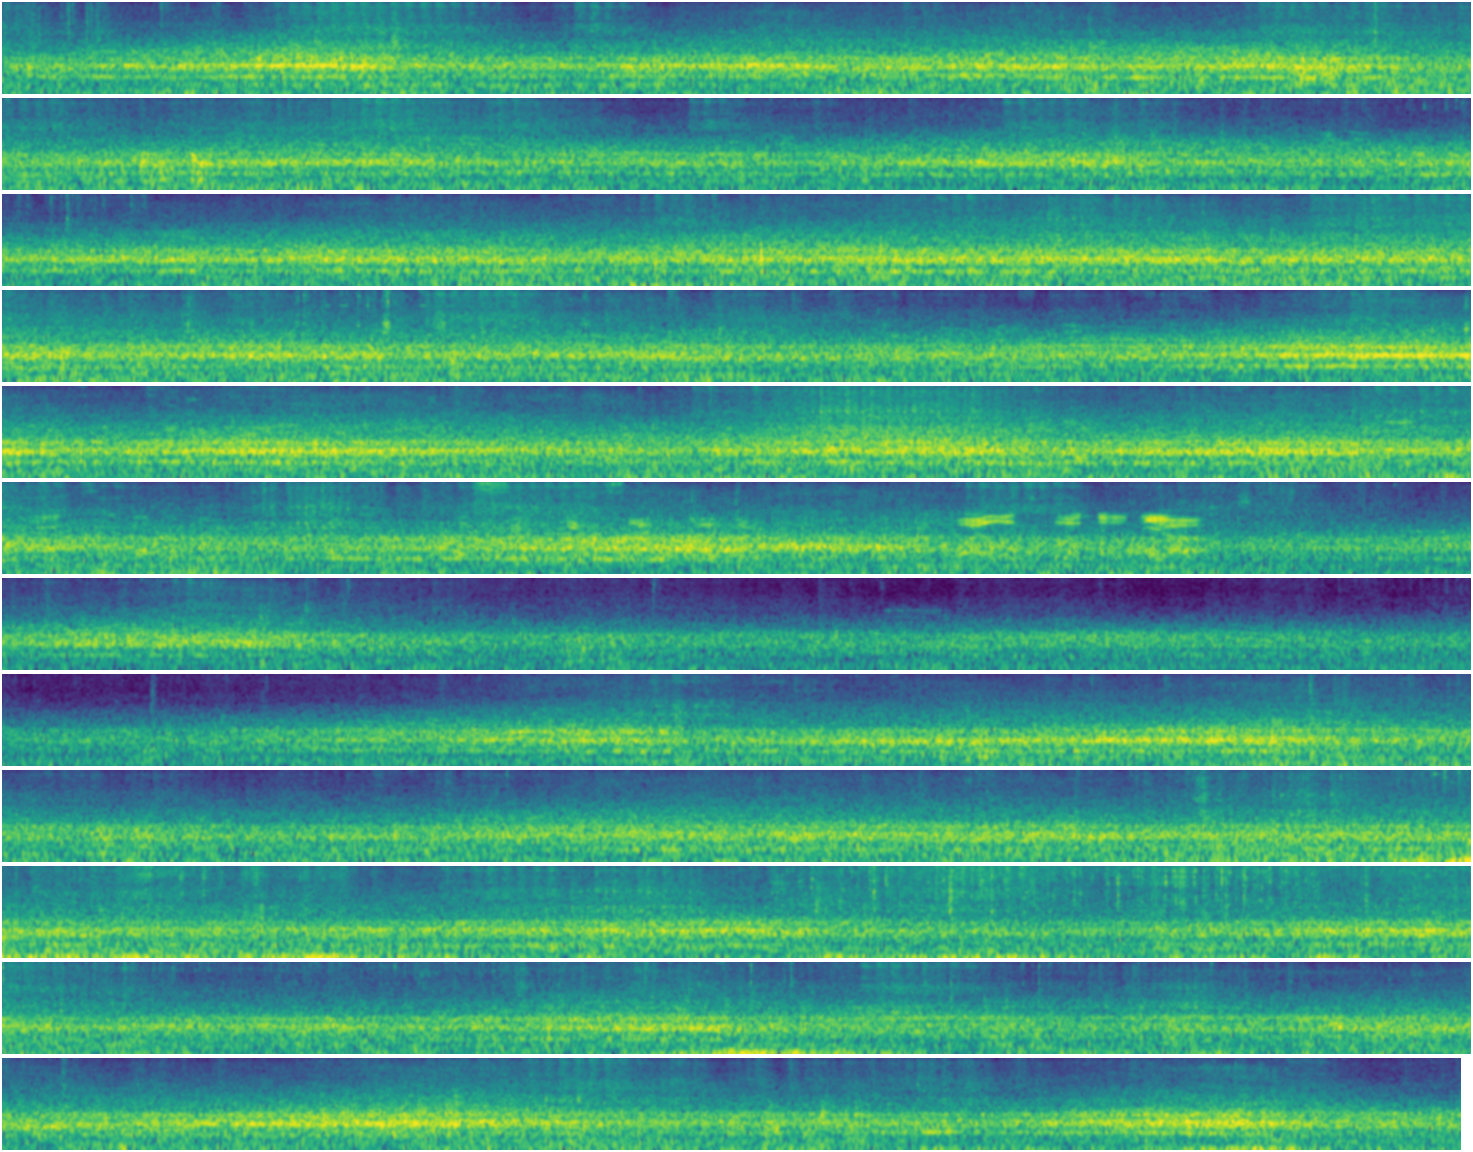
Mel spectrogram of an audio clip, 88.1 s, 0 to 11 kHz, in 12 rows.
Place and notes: Pulaski Bridge, Long Island City, NY, Verenigde Staten - Bridge traffic
Zoom H4n Pro placed on ground level of bridge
